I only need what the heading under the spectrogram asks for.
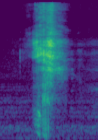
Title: trying desperately to hold back wet sneezing fit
